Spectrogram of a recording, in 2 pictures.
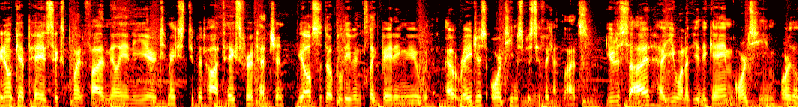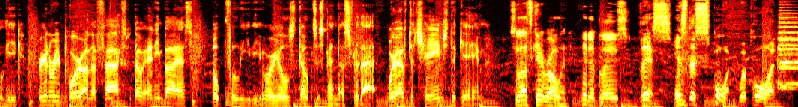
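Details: Adult male speaker; normal voice.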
